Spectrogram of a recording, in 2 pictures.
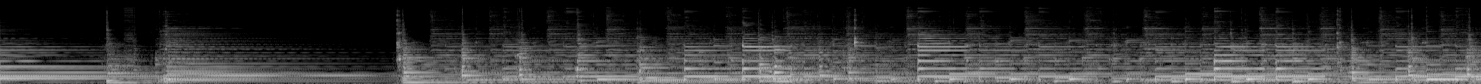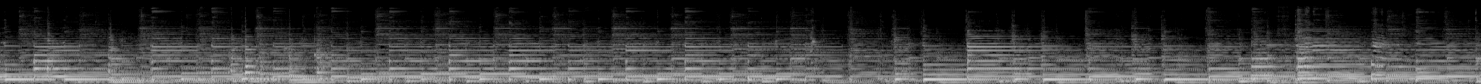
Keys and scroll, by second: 10.8 ctrl+t.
